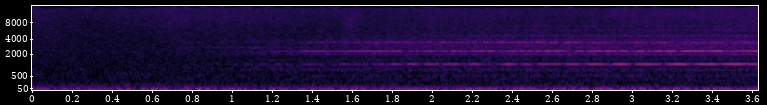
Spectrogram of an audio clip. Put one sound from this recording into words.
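String instruments begin a soft, sustained chord in a large hall.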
